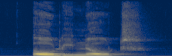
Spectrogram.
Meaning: a peanut
- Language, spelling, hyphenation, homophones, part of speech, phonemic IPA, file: Dutch, olienoot, olie‧noot, olienood, noun, /ˈoː.liˌnoːt/, Nl-olienoot.ogg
